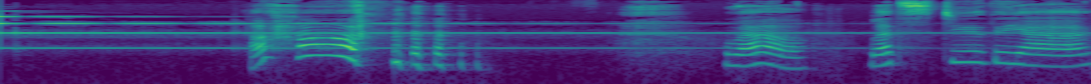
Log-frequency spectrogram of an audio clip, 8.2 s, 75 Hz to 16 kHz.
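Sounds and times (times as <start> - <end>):
meditation bell ringing: 0.0 - 8.1
person exclaiming and laughing: 1.9 - 3.6
speech: 1.9 - 3.8, 4.7 - 8.1.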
